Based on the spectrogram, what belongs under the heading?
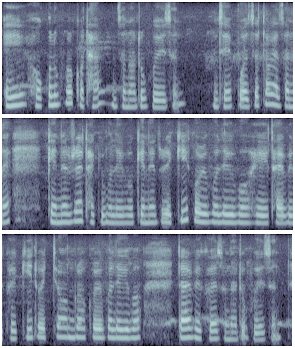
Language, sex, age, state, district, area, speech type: Assamese, female, 18-30, Assam, Dibrugarh, rural, spontaneous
